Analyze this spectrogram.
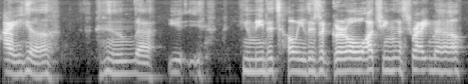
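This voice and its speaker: A painfully shy man making a dating video, as a man puts him on, stammering slowly through every answer. He keeps trailing off into hesitant, halting fillers. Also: high voice, flat delivery, sharp tone, smooth. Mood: awkward. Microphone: video call.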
